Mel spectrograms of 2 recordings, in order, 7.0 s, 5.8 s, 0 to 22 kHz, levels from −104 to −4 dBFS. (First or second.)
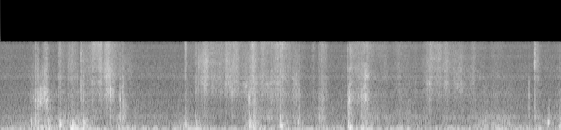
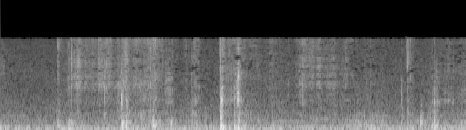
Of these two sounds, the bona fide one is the second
